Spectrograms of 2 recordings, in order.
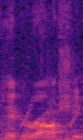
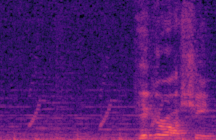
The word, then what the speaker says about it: Higurashi: I'm not sure if Higarashi Nooron will break you. Am I pronouncing that right? I always mix up long titles. Higurashi.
